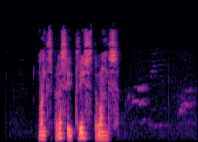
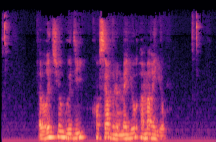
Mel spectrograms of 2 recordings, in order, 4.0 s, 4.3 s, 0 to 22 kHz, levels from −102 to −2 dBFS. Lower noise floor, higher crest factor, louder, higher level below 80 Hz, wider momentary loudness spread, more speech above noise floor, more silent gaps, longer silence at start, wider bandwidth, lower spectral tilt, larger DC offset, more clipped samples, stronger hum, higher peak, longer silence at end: first, -83 dBFS vs -51 dBFS; about the same, 20 dB vs 18 dB; second, -32 LUFS vs -23 LUFS; second, -64 dBFS vs -46 dBFS; second, 8 LU vs 14 LU; first, 52 dB vs 29 dB; neither; first, 0.75 s vs 0.05 s; second, 10.5 kHz vs 15.5 kHz; about the same, -4.5 dB/octave vs -5 dB/octave; neither; neither; second, none vs 50 Hz at -40 dBFS; second, -14 dBFS vs -4 dBFS; first, 1.15 s vs 0.35 s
